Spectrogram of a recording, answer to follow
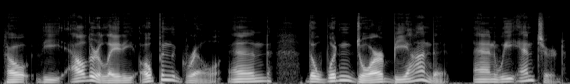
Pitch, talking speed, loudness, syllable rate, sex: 125 Hz, 170 wpm, -17 LUFS, 4.9 syllables/s, male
